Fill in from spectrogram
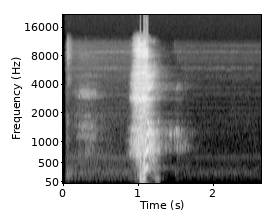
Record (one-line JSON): {"exhalation_length": "2.6 s", "exhalation_amplitude": 32768, "exhalation_signal_mean_std_ratio": 0.27, "survey_phase": "beta (2021-08-13 to 2022-03-07)", "age": "65+", "gender": "Female", "wearing_mask": "No", "symptom_none": true, "smoker_status": "Ex-smoker", "respiratory_condition_asthma": false, "respiratory_condition_other": false, "recruitment_source": "REACT", "submission_delay": "2 days", "covid_test_result": "Negative", "covid_test_method": "RT-qPCR", "influenza_a_test_result": "Negative", "influenza_b_test_result": "Negative"}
